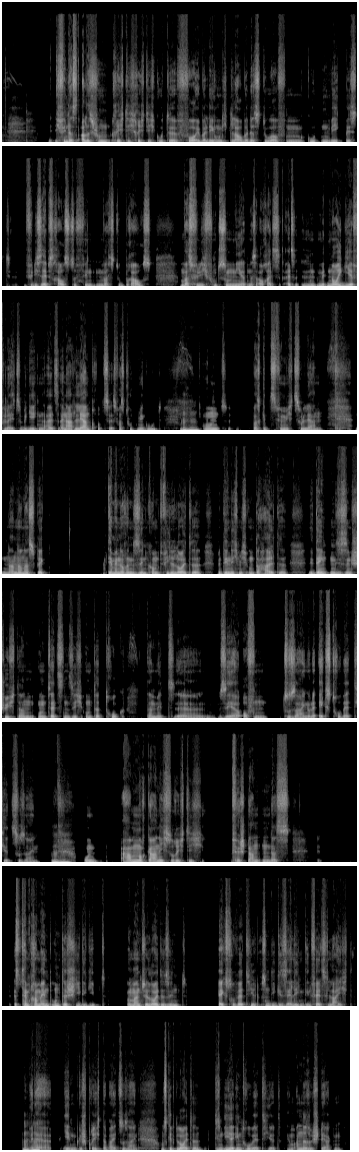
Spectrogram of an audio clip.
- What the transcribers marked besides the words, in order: none
- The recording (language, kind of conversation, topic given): German, advice, Wie fühlt es sich für dich an, dich in sozialen Situationen zu verstellen?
